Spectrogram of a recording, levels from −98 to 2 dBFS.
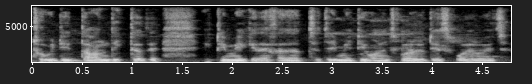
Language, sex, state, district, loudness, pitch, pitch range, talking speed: Bengali, male, West Bengal, Dakshin Dinajpur, -20 LUFS, 115 Hz, 115-120 Hz, 190 wpm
